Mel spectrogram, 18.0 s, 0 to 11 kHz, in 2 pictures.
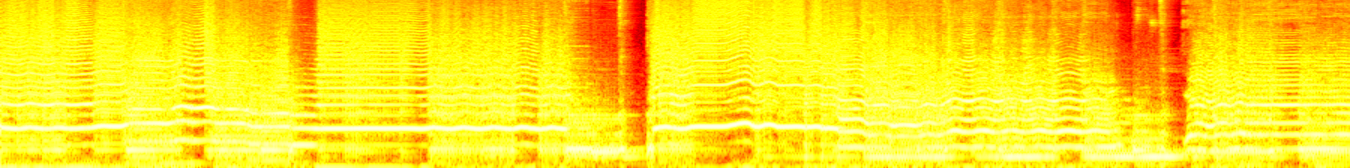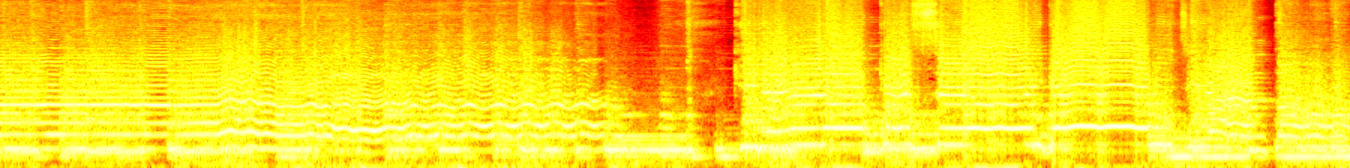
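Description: A man singing long held notes with a strong wavering vibrato over a strummed acoustic guitar. The vocal line breaks off briefly about 4, 8 and 13 seconds in.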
